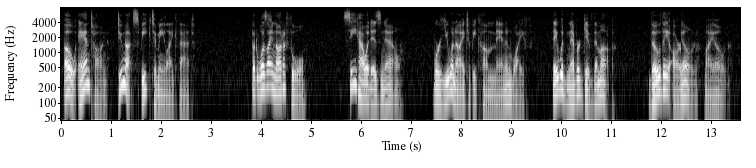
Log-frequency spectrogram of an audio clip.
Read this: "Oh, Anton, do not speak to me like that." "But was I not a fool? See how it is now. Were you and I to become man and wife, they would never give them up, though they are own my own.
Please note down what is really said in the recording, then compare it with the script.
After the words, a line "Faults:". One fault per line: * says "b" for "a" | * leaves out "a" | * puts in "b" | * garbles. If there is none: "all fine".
"Oh, Anton, do not speak to me like that." "But was I not a fool? See how it is now. Were you and I to become man and wife, they would never give them up, though they are own my own.
Faults:
all fine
